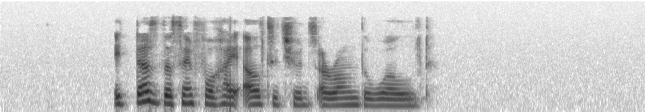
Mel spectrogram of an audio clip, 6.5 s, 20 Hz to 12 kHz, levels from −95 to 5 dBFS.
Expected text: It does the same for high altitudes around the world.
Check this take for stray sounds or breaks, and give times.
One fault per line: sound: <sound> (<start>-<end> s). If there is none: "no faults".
no faults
